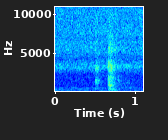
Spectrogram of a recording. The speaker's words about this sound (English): You can hear us go outside, then the closet door closes.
